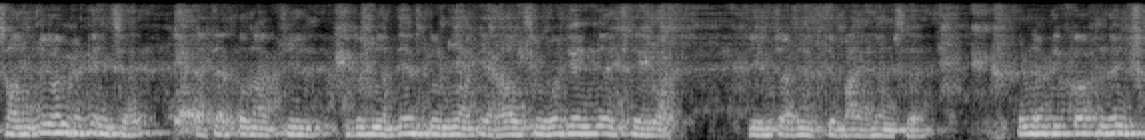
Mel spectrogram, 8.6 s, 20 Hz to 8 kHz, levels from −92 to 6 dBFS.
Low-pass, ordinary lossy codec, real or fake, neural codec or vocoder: 7.2 kHz; none; fake; codec, 16 kHz, 4.8 kbps, FACodec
